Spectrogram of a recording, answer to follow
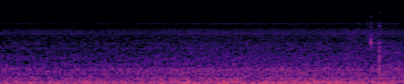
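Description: Steady low hum and hiss of running machinery, unchanging throughout.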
